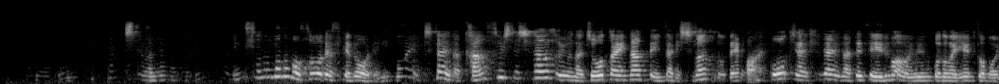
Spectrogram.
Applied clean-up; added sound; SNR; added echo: neural mask model DeepFilterNet 3.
